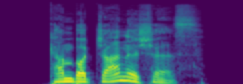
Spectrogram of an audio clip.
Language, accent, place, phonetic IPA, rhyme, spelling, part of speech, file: German, Germany, Berlin, [ˌkamboˈd͡ʒaːnɪʃəs], -aːnɪʃəs, kambodschanisches, adjective, De-kambodschanisches.ogg
- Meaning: strong/mixed nominative/accusative neuter singular of kambodschanisch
